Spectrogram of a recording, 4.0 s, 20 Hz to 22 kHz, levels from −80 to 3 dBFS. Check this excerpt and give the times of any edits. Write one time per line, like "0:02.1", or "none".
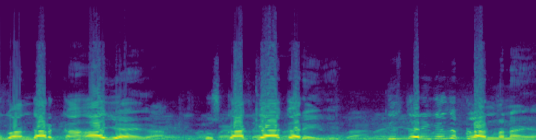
none

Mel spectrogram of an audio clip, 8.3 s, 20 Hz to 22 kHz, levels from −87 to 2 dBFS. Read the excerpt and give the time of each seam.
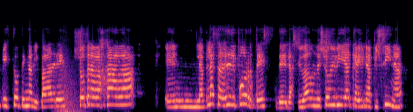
0:01.4

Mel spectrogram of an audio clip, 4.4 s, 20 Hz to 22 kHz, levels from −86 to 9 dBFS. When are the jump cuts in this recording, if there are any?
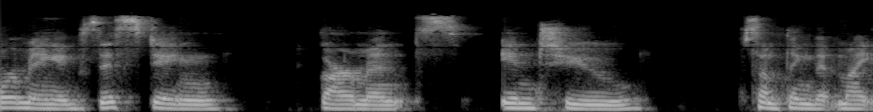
none

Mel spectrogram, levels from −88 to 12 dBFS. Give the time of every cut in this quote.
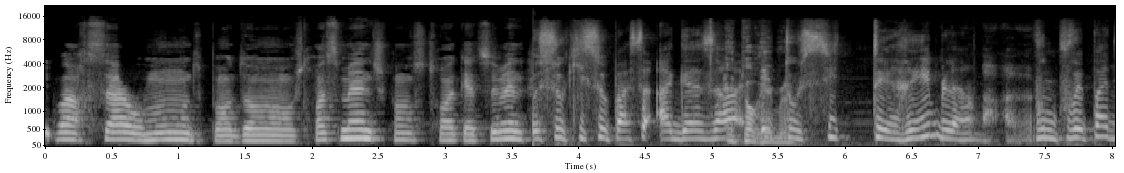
0:02.0
0:03.7

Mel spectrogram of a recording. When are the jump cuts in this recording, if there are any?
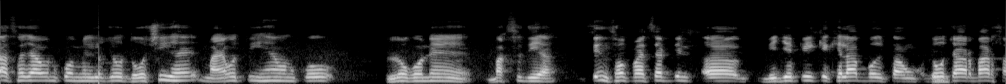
0:01.1
0:05.7

